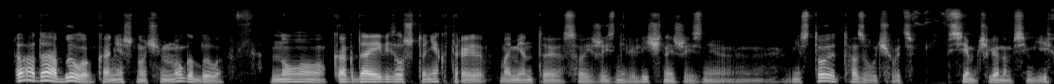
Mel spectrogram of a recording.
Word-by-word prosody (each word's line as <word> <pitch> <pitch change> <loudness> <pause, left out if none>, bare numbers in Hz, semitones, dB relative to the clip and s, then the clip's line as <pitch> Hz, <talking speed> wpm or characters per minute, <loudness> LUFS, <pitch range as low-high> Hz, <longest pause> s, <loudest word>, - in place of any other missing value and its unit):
Да, 180 +3 +6
да, 180 -1 +8
было, 160 +3 +4
конечно, 110 -1 -2
очень 100 +2 -3
много 130 +5 0
было. 100 -3 -3 0.4
Но 115 +1 -1
когда 120 +2 +4
я 120 0 +7
видел, 120 -1 -1
что 115 - -2
некоторые 110 -3 -2
моменты 100 -1 -4
своей 100 -1 -4
жизни 100 0 -5
или 105 - -10
личной 110 -3 -1
жизни 100 +1 -6 0.7
не 110 0 -9
стоит 150 +6 +1
озвучивать 105 -2 -3 0.3
всем 105 -4 +2
членам 100 0 -1
семьи, 100 +1 -3
105 Hz, 140 wpm, -23 LUFS, 100-120 Hz, 0.7 s, да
